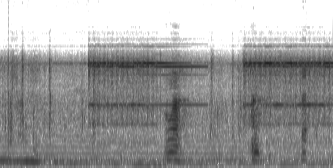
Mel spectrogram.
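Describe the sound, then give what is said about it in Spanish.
A telephone rings early in the morning in a house, giving a sustained electronic ring with a steady pitch that stops and then starts again once. Brief, other vocal-like sounds are heard between the rings. “Precisamente al otro día, bien tempranito, sonó el teléfono en la casa de Luis.”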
